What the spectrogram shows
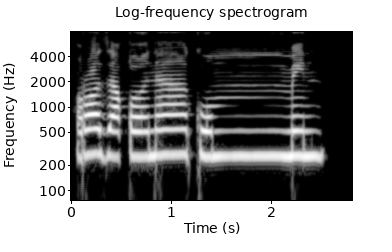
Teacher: رزقناکم آخری میں میم ساکن ہے، پھر حرف المیم آتا ہے کلمت من، یہاں حکم ہے ادغام متماثلین صغیر، ہم میم ساکن کو دوسرے میم میں ملا کے ایک ہی میم غنہ اور تشدید کے ساتھ پڑھیں گے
